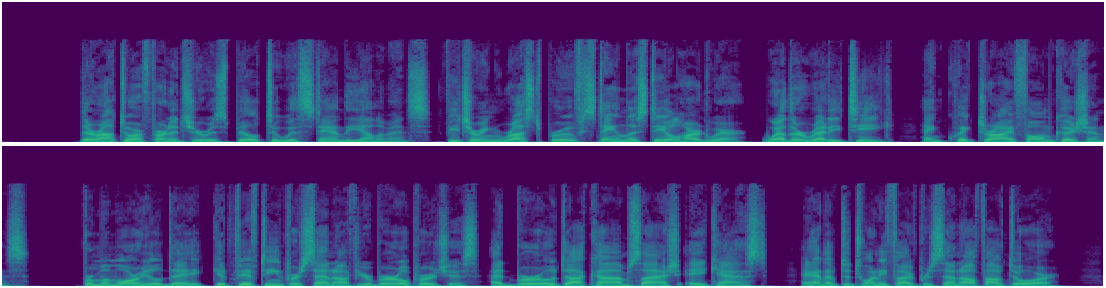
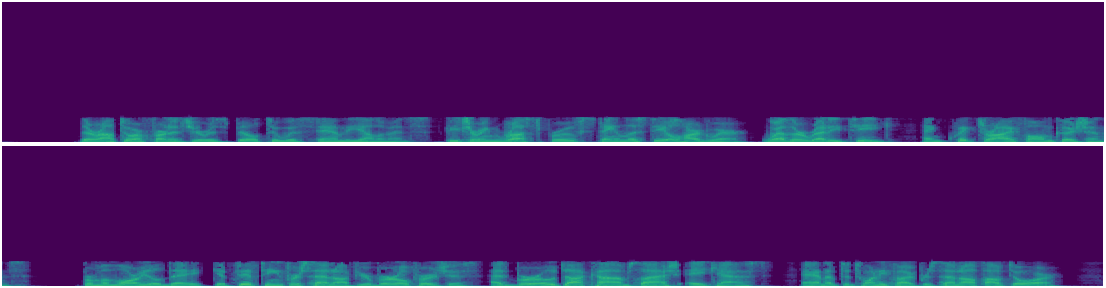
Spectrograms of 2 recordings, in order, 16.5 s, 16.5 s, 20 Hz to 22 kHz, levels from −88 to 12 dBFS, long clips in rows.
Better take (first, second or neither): first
